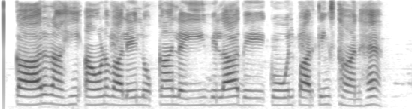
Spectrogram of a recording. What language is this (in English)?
Punjabi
